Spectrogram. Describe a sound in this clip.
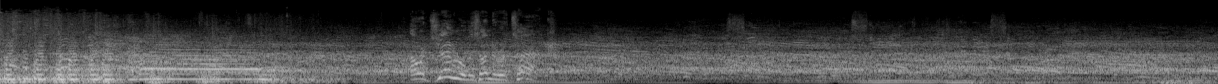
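Many men shout and murmur in a crowd.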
